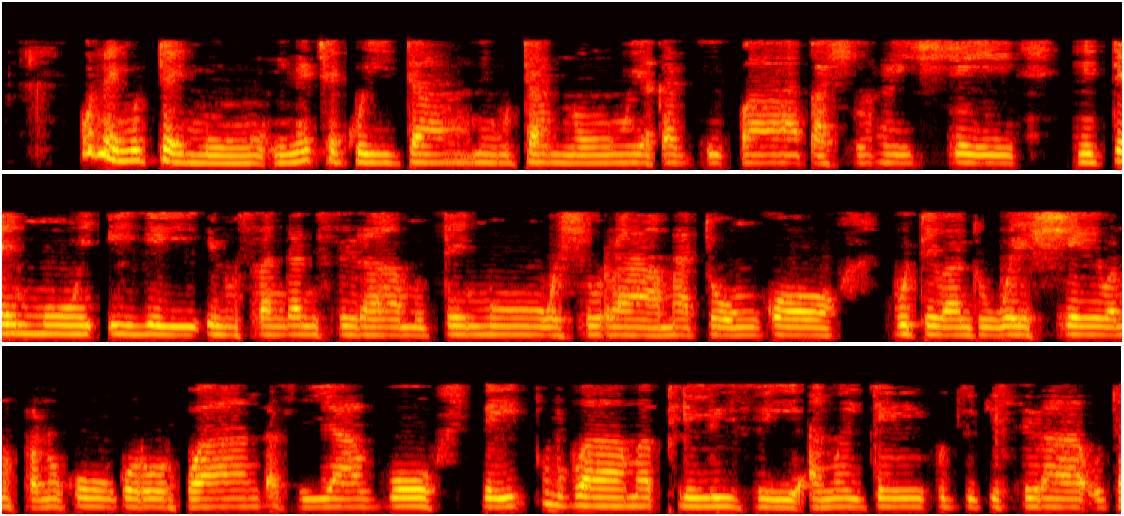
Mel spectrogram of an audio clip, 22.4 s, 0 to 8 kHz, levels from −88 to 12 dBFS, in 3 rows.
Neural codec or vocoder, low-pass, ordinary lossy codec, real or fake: none; 7.2 kHz; AAC, 16 kbps; real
